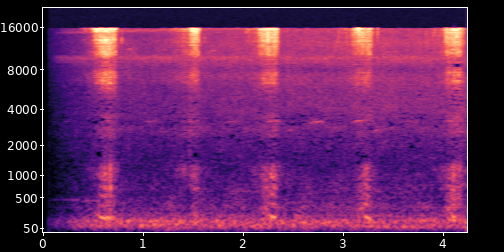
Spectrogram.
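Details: Cocker spaniel puppy snoring: soft, breathy snorts repeating about every 0.8 seconds, each a short hissing burst over a low rumble, steady and quiet throughout.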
